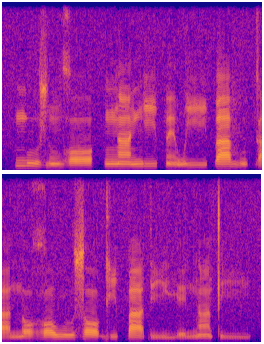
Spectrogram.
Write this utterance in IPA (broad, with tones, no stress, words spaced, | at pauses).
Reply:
mu˦˨zũ˨ɣɔ˧ | ŋã˧ ŋi˦pɛ̃˨wiː˧ ɓa˦vu˨ɡa˨ nɔ˨ɣɔ˦wu˧zɔ˦˨ ɡi˦pa˦˨ ɗiː˨je˨ŋã˦ tiː˨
